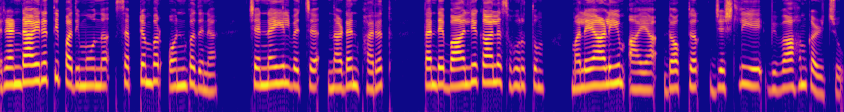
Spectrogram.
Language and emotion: Malayalam, neutral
